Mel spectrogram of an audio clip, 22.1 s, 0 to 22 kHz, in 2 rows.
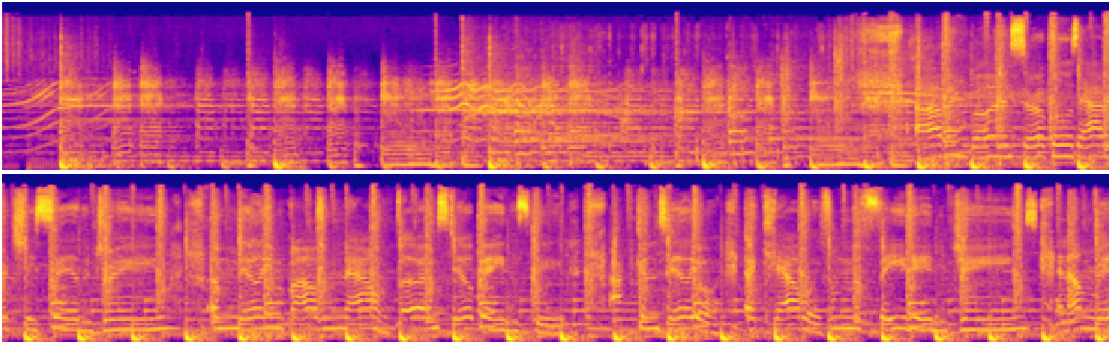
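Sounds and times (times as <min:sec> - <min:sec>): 
full-band instrumental intro to a country song: 0:00.0 - 0:22.1
sustained guitar-like tones: 0:00.0 - 0:22.1
steady drum hits: 0:04.5 - 0:16.9.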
